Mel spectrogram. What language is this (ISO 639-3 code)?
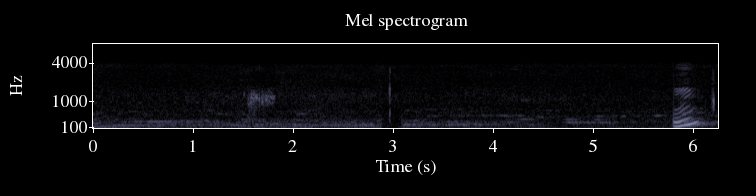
pan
